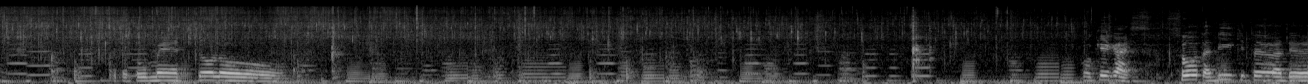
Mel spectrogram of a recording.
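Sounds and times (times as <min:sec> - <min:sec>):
spatula stirring in wok: 0:00.0 - 0:02.0
background music: 0:00.0 - 0:13.0
food sizzling in hot oil: 0:00.0 - 0:13.0.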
